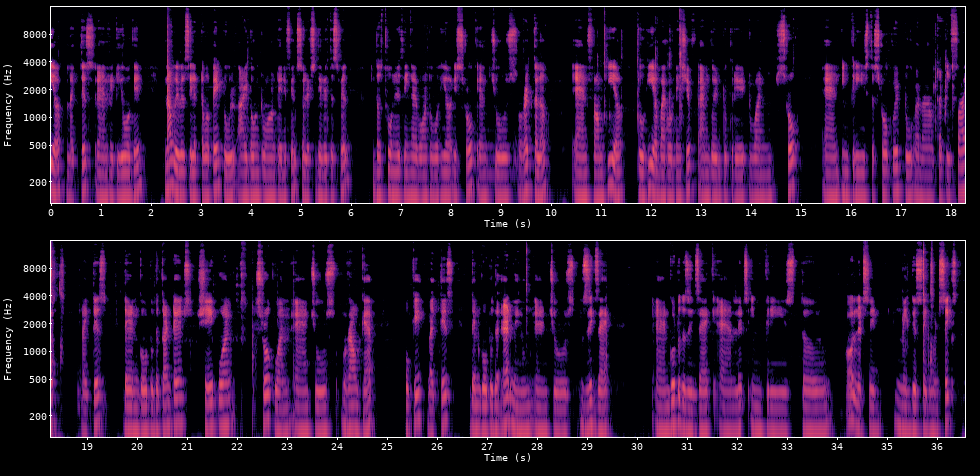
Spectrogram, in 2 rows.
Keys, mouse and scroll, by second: 1.0 u, 2.5-9.4 drag, 12.1-16.6 shift+drag, 18.2 Return, 19.5 click, 24.9 click, 25.1-34.3 drag, 35.7 Return.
